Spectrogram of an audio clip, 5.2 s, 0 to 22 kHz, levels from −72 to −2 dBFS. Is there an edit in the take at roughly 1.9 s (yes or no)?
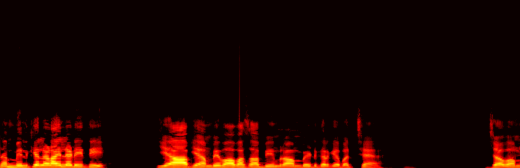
yes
